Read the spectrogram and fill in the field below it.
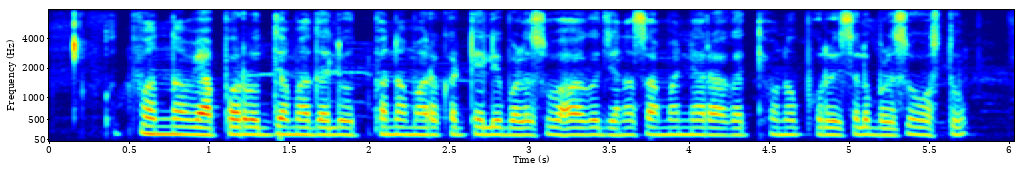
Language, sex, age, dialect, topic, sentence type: Kannada, male, 18-24, Mysore Kannada, banking, statement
